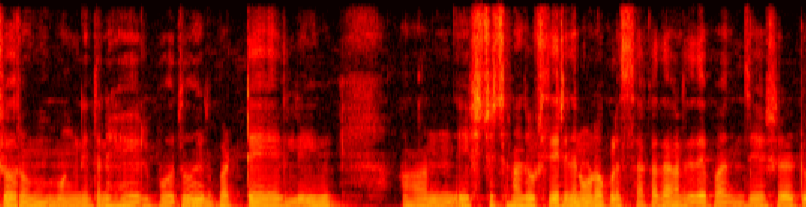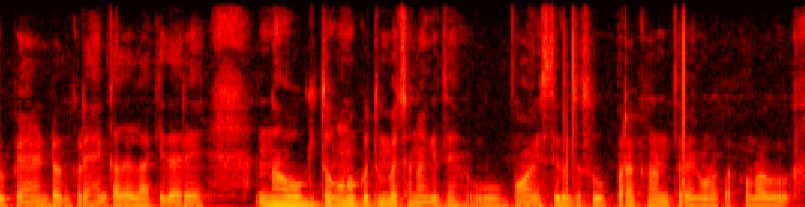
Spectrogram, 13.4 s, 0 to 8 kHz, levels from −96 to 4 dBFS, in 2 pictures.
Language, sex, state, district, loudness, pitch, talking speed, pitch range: Kannada, male, Karnataka, Dharwad, -38 LUFS, 130 Hz, 150 wpm, 125-140 Hz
